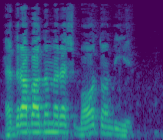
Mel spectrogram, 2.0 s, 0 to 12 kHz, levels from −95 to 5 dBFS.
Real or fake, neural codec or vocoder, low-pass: real; none; 10.8 kHz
